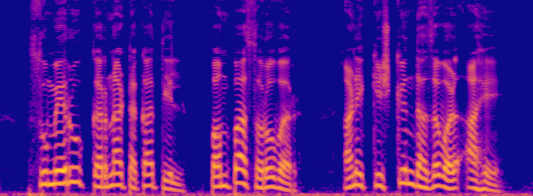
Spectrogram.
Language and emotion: Marathi, neutral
